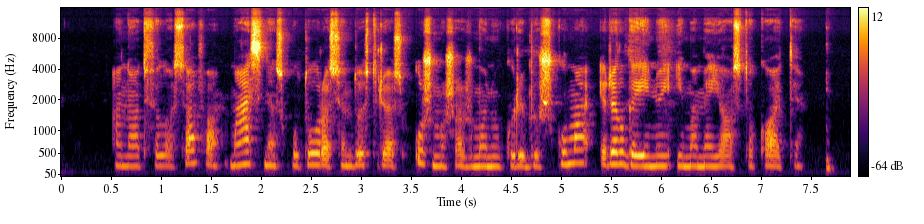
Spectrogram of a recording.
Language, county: Lithuanian, Klaipėda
